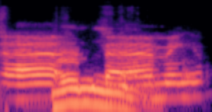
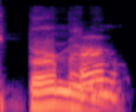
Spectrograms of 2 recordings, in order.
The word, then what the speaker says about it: Birmingham: No, you're saying it American again. It's Birmingham. It's Birmingham. Birmingham.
